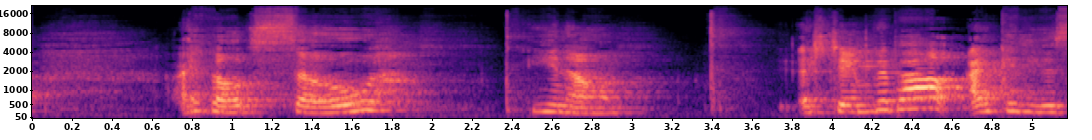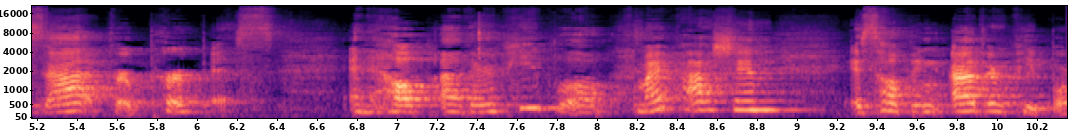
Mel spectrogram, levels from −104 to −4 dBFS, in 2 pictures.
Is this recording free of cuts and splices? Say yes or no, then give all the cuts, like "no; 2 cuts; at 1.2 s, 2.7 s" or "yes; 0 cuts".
no; 1 cut; at 8.2 s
